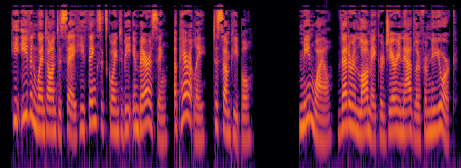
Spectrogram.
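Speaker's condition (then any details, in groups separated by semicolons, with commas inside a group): No condition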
